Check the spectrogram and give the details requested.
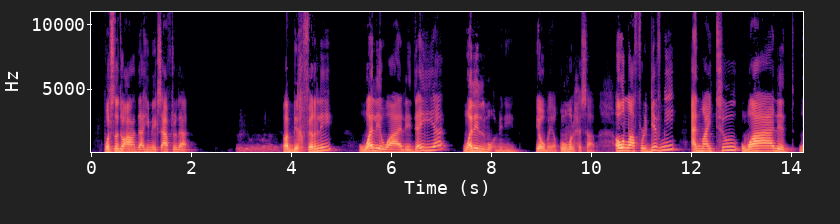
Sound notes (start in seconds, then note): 3.8 Arabic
